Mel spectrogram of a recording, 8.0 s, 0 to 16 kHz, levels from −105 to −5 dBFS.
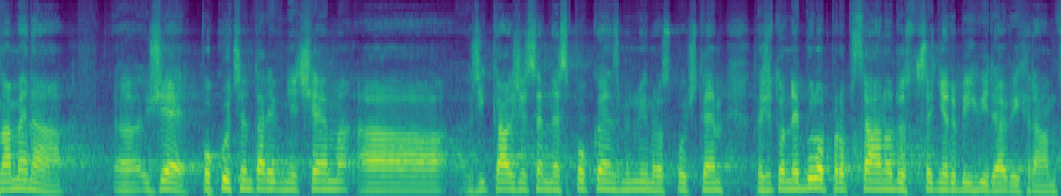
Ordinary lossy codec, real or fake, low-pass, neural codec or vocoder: Opus, 24 kbps; real; 14.4 kHz; none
